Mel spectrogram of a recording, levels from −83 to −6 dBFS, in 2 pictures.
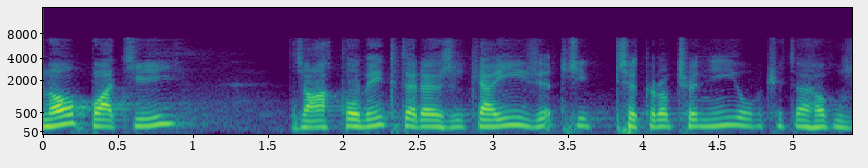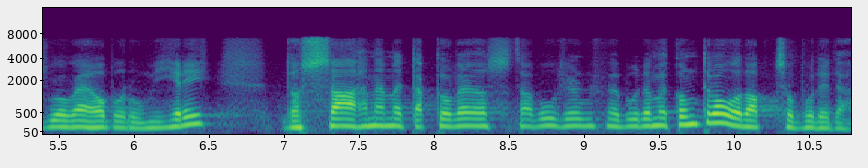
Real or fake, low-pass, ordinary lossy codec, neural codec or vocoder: fake; 7.2 kHz; MP3, 96 kbps; codec, 16 kHz, 0.5 kbps, FunCodec, trained on Chinese and English, 25 frames a second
